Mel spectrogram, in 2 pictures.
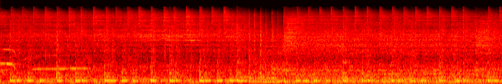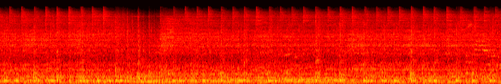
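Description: Live heavy metal band playing an instrumental passage of the song: electric guitars, bass guitar and a full drum kit, loud and driving, with the cymbals brightening about six seconds in.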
